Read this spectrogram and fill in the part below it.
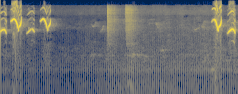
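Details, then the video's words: Gelatik batu, the cinereous tit, in full lure song for trapping its own kind: quick high whistled two-note phrases at the start and end, separated by a quiet pause with faint rustling. "Burung glatik batu gacor suara pikat paling di cari"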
